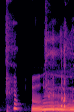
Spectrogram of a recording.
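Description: cough

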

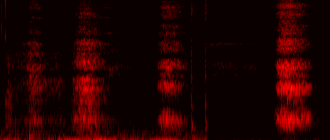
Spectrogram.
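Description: heavy breathing

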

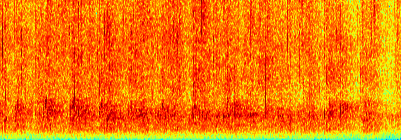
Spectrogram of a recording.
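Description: applause

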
